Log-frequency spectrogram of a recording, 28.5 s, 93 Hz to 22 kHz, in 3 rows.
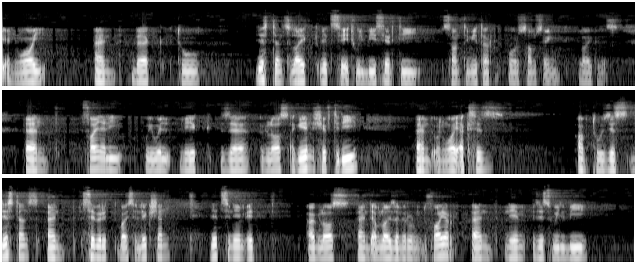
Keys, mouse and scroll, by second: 2.2 KP_7, 3.0 z, 5.6-7.4 drag, 7.4 middle click, 7.7 z, 9.0 KP_1, 9.4 middle click, 9.8 z, 10.0-11.1 drag, 11.6-13.1 middle drag, 13.1 z, 15.2 shift+d, 20.1 p, 20.9 Tab, 21.6 click, 22.2-23.3 right drag, 22.2 z, 23.5-27.4 drag, 26.2 Tab, 27.8-28.4 drag.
